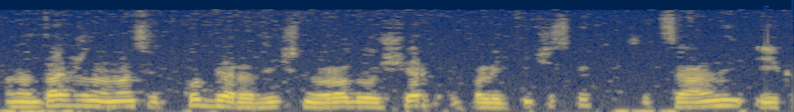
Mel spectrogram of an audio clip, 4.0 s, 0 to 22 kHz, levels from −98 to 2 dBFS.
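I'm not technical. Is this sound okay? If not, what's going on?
No. This speech has overdone noise removal from start to finish. A cleanup tool meant to take out background noise was set far too strong. It switches off any slice of the sound that looks like noise to it. Quiet parts of the voice get caught and removed too. So the background drops away and breaks up into small twinkling, warbling specks.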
